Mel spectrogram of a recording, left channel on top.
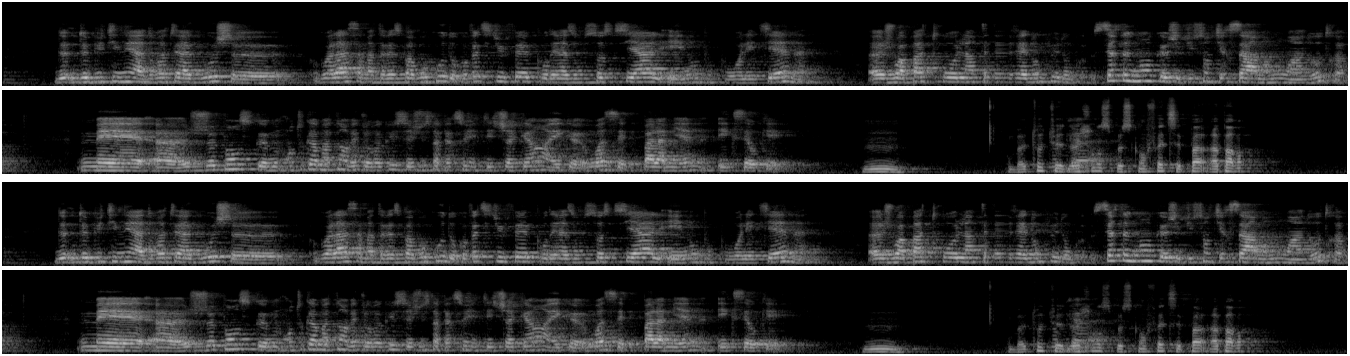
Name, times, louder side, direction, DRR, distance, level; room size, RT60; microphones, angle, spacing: voice 1, 0.5-8.1 8.7-13.4 14.2-21.2 24.0-24.5, equal, 15° right, -1 dB, 3.7 m, -29 dB
voice 2, 22.1-22.5 23.5-25.8, left 2 dB, 30° left, 7 dB, 0.8 m, -33 dB
24.5 x 18.0 x 6.4 m, 1.0 s
head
